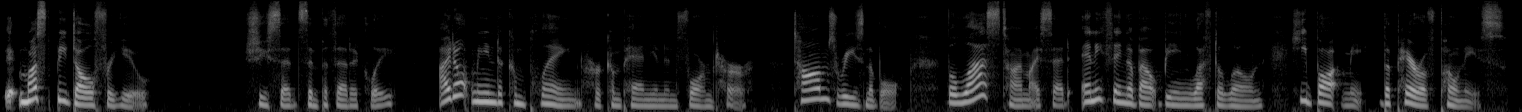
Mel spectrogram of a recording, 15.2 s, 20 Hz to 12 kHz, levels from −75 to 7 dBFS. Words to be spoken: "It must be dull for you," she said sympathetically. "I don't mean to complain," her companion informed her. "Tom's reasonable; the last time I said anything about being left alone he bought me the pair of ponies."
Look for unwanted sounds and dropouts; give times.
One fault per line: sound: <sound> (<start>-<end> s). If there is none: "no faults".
no faults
